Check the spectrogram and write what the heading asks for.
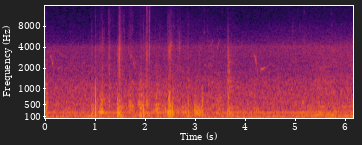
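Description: Scattered light metal clicks and knocks as a truck's hood is unfastened and lifted off its hinges, over a steady low hum.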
